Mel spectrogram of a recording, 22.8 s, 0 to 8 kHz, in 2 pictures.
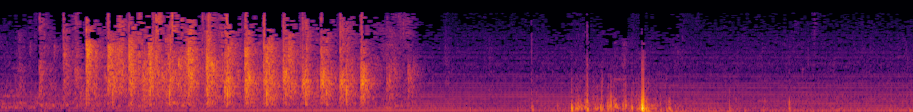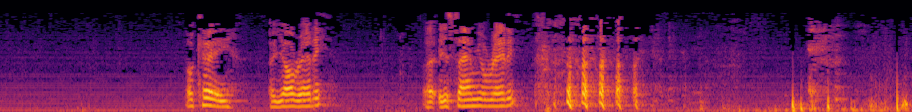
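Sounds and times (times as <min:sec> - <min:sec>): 
audience clapping in a steady rhythm: 0:00.2 - 0:05.3
speech: 0:13.8 - 0:15.6, 0:16.7 - 0:19.3
laughter: 0:18.1 - 0:20.4.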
